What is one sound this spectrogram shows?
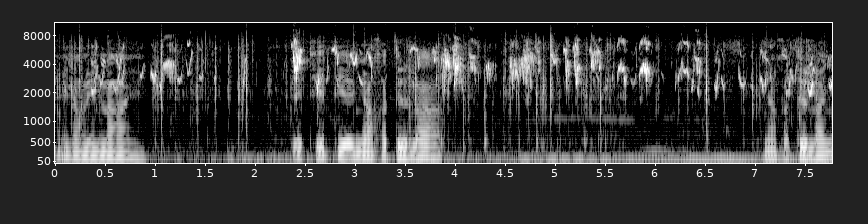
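Chicks cheep and peep continuously close by.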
